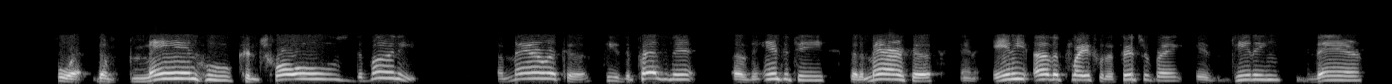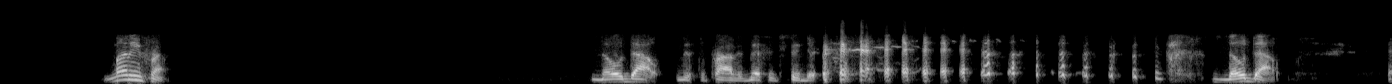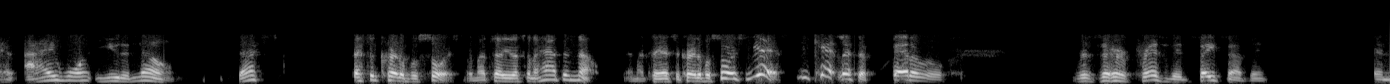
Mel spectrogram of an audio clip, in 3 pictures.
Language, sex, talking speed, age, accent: English, male, 110 wpm, 50-69, American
